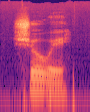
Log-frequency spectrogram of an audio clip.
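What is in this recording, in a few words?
"show way", Nigerian Pidgin, male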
